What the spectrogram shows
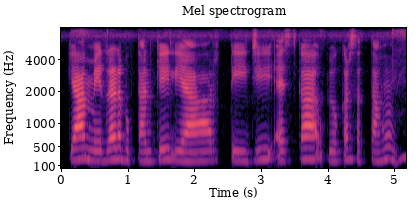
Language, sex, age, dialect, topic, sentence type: Hindi, female, 18-24, Awadhi Bundeli, banking, question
